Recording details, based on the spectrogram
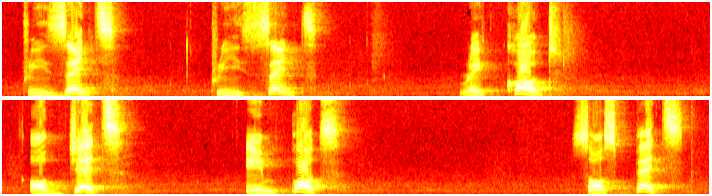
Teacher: All these are examples of verbs with two-syllable words and they are stressed on the second syllable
